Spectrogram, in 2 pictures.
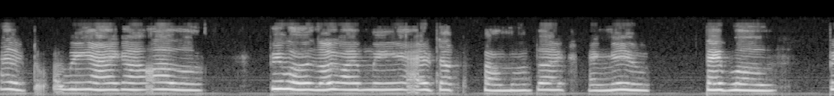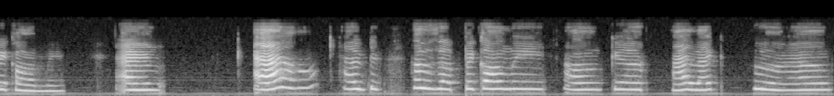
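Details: Dysarthric speech associated with cerebral palsy, with broken, hard-to-recognize words and repetitions.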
